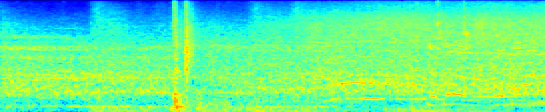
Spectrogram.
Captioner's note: fireworks exploding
